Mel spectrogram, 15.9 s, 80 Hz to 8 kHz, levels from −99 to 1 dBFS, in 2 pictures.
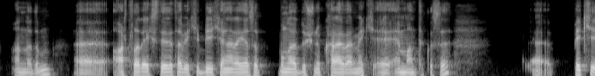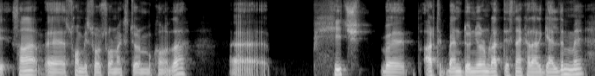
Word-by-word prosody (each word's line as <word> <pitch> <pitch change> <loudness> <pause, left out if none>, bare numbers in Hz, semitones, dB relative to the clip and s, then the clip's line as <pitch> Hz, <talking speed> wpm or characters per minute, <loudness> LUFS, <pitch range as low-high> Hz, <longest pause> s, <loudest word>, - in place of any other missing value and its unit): Anladım. 95 +8 -3 0.3
Eee, - - -5 0.4
artıları, 100 +2 +2
eksileri 105 -1 +2
tabii 95 -1 +1
ki 95 -2 -6
bir 95 -1 +3
kenara 95 -1 +3
yazıp 100 +1 0 0.2
bunları 95 -2 +2
düşünüp 95 -1 -3
karar 95 -1 +4
vermek, 95 +4 -1
eee, - - -10
en 90 +2 -3
mantıklısı. 90 -2 -3 1.1
Eee, - - -2 0.4
peki, 130 +1 +1
sana, 120 +1 +4
eee, 95 -1 +2
son 110 -4 -1
bir - - -1
soru 95 -1 -1
sormak 90 0 -2
istiyorum 90 -1 -2
bu 90 - -8
konuda. 125 - 0 0.6
Eee, - - +1 1.1
hiç, 135 0 -2
böyle, 100 -3 +2 0.2
artık - - +2
ben 105 0 +3
dönüyorum 105 +1 +5
raddesine 105 0 +2
kadar 100 +1 +2
geldin 100 +7 +2
mi? 140 +3 +2
100 Hz, 140 wpm, -24 LUFS, 95-105 Hz, 1.1 s, dönüyorum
